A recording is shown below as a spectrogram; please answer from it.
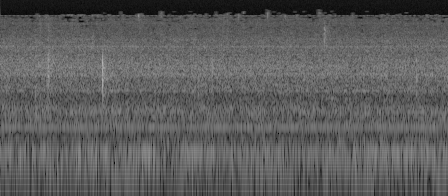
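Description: A steady low mechanical hum, with a few light clicks of a utensil against a plastic tub as potato salad is stirred.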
